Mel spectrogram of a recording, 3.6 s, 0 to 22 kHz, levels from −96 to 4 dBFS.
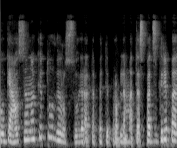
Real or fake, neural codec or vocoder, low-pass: fake; vocoder, 48 kHz, 128 mel bands, Vocos; 14.4 kHz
